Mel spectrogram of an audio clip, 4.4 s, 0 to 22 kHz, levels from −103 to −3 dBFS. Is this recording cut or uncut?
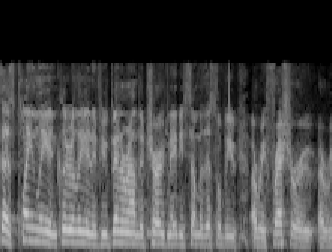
cut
